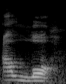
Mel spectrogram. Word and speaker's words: আল্লাহ: ঠিক আছে, তারপরে মনে করো হচ্ছে এই যে আমরা বলি আল্লাহ, এটা কিন্তু আরবিতে হচ্ছে আল্লাহ। ঠিক আছে, এই যে লাম আর ল এর মধ্যে কিন্তু উচ্চারণগত স্লাইট ডিফারেন্স আছে। লাম, অ্যারাবিকের লাম আর বাংলার ল, দুইটার মধ্যে কিন্তু উচ্চারণের কিছুটা পার্থক্য আছে।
